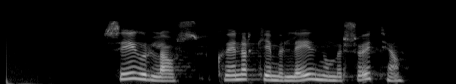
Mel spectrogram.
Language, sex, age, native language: Icelandic, female, 40-49, Icelandic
